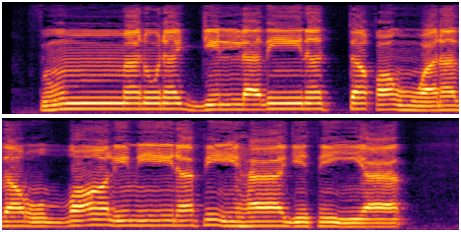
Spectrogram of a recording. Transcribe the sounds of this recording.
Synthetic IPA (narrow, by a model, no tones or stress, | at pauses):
θʊmːanʊnad͡ʒːɪalːaðiːnat̪ːɑqɑwwanaðɑɾˤðˤːɑːlɪmiːnafiːɦaːd͡ʒɪθɪjːaː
